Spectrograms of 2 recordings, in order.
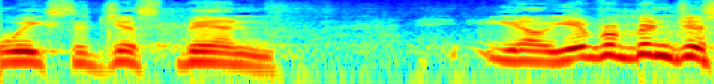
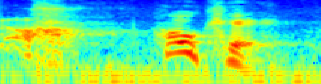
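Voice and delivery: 1 breathy resigned okay; 5 semitones higher, 8 dB quieter than usual. Retold or imitated. Resigned reply to God.

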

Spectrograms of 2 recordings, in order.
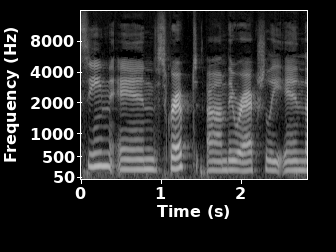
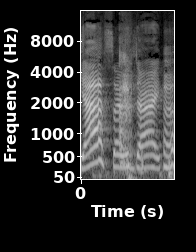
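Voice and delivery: mortified; 5 semitones higher, 10 dB louder, slower than usual. Real, not acted. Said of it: "You'd be embarrassed?".

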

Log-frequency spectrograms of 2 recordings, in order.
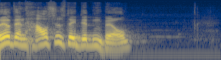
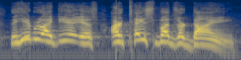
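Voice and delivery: ordinary talk

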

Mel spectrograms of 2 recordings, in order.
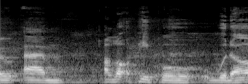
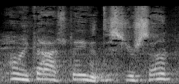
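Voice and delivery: much higher, fast, bright cartoon cowboy voice; Woody voice; faster than usual. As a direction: Tom Hanks doing Woody to win over a shy kid. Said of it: "he was gonna do the whole Woody accent thing".

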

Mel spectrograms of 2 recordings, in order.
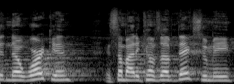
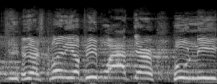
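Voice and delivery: louder, higher preaching drive; full preaching; 6 semitones higher, 4 dB louder than usual. Acted. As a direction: push the call to serve at the crowd. Preaching to congregation.

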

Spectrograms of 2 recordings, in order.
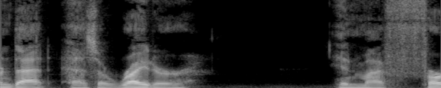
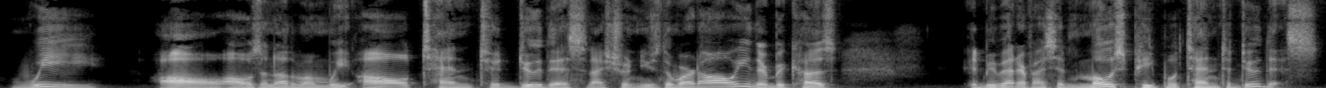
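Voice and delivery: normal talking voice

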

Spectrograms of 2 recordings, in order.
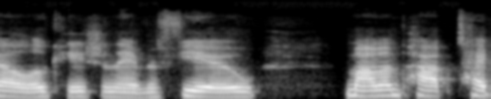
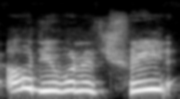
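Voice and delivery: pitched way up, chirpy treat offer; high sing-song dog talk; 11 semitones higher, 3 dB louder, faster than usual. Retold or imitated. Young employee sing-songing up high to the dog. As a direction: squeak it like a giddy puppy lover. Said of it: "And she said".

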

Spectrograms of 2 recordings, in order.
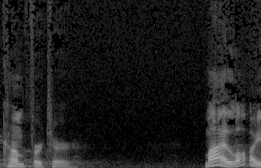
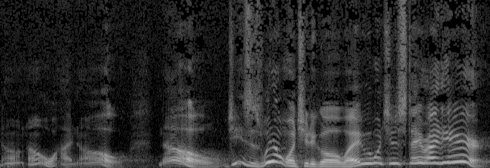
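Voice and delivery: high-pitched, mock pleading protest; protesting disciples; 9 semitones higher, 3 dB quieter than usual. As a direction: play followers begging their teacher to stay. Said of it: "imagine them shaking their heads going".

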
